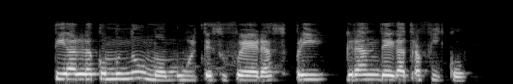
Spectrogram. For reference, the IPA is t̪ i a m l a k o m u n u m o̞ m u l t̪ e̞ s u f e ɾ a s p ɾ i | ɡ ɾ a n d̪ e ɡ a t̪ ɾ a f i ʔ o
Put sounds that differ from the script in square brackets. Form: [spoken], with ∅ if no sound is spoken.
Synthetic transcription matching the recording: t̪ i a [∅] l a k o m u n u m o̞ m u l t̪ e̞ s u f e ɾ a s p ɾ i | ɡ ɾ a n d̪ e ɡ a t̪ ɾ a f i [k] o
